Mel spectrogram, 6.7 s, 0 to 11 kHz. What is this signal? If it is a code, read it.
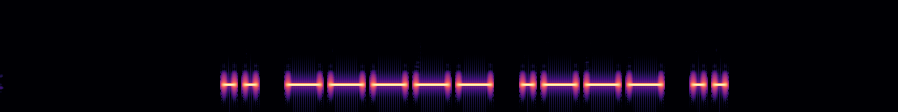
Morse code, heard as a keyed tone, about 15 wpm, 700 Hz. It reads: I0JI
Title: DXCC-100 Call Signs - 4 Characters - Repeated 3x - 15wpm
